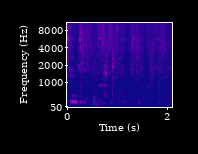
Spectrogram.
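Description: A large dog and a small puppy play-fighting on a carpeted floor: a short low grunt right at the start, then quiet scuffling and a few faint taps.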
